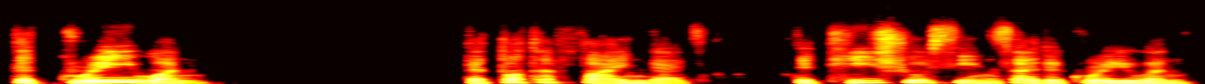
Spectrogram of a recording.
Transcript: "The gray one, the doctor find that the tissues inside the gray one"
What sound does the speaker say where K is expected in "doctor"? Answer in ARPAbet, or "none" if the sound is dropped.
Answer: none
